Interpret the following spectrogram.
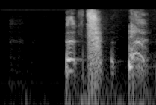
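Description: A person sneezing: two loud, sudden sneezes close together, starting about a second in.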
